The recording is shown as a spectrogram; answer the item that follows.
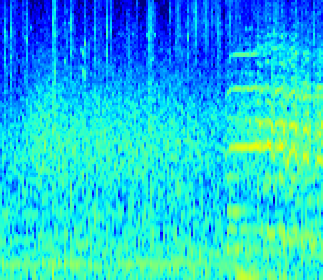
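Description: A donkey's hooves clip-clop in the medieval village of the game Medieval Dynasty, a soft steady walking rhythm over ambient background that grows a little louder and busier near the end, with no talking.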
